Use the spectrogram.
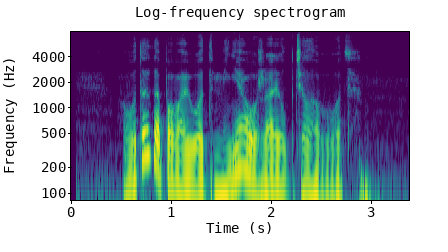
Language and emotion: Russian, positive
